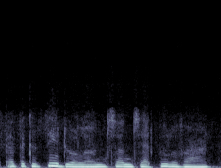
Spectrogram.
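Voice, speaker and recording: An actress in a 1950s radio drama playing a dignified, wealthy widow in subdued grief, hesitant and formal. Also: female voice, lowish voice, a little fast, husky. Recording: very muffled vintage radio recording.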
